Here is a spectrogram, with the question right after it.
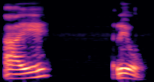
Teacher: Por lo tanto, al momento de hacer la separación, la voy a hacer de la siguiente manera, ¿no? Porque abierta más abierta, hiato, y los hiatos siempre se separan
